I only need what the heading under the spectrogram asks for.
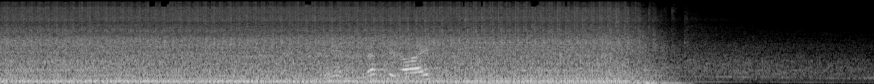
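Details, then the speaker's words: Swapped-in petrol engine from a buggy, running well with no misfire: smooth idle with a faint, regular light tick remaining before shutoff; the owner is unsure whether it is a lifter tick. "Runs really nice. There's no misfire. There's still a tick."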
